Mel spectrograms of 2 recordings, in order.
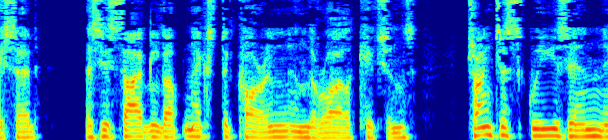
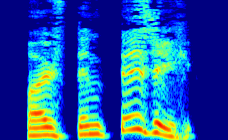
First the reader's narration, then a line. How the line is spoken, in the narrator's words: Corrin said with a yawn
